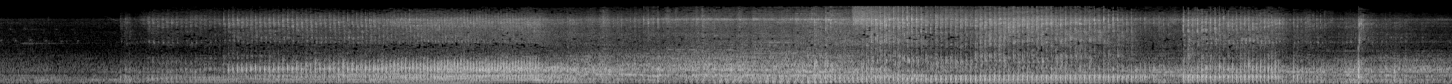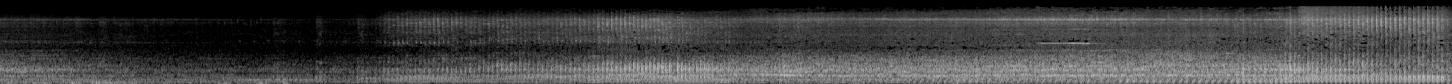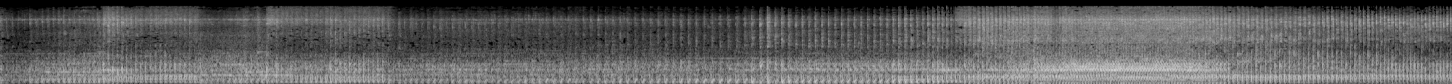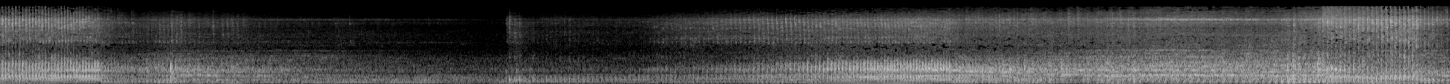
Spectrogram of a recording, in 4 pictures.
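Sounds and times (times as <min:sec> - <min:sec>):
small motorbike engine revving: 0:01.1 - 0:14.1, 0:18.1 - 0:45.4, 0:50.1 - 0:58.0.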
